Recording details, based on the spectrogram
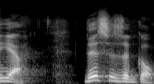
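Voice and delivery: normal talking voice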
